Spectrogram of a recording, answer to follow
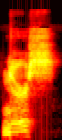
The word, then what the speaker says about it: nurse: Ahí está, UR, la U es muda, por eso vamos a escuchar Nurse. nurse y no nurse ni nurse, nurse.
